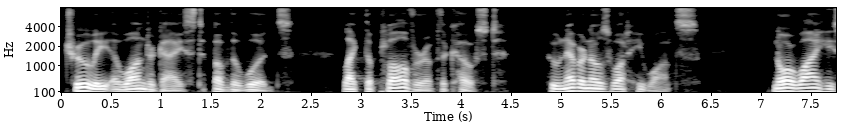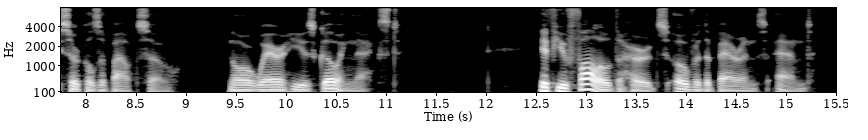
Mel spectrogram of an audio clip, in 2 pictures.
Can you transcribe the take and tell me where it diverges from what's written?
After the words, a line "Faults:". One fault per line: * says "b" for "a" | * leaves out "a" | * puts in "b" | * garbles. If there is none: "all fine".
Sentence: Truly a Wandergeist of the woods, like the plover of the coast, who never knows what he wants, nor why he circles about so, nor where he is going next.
Truly a Wandergeist of the woods, like the plover of the coast, who never knows what he wants, nor why he circles about so, nor where he is going next. If you follow the herds over the barrens and
Faults:
* puts in "If you follow the herds over the barrens and"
